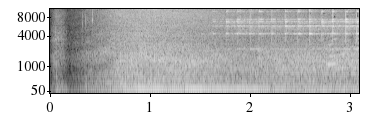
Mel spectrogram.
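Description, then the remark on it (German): A car engine starts up and revs, its low rumble rising and settling into a steady drone as the vehicle pulls away, loud throughout. “Gut, setzen wir uns ins Auto oder? Ja, lass mal fahren.”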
